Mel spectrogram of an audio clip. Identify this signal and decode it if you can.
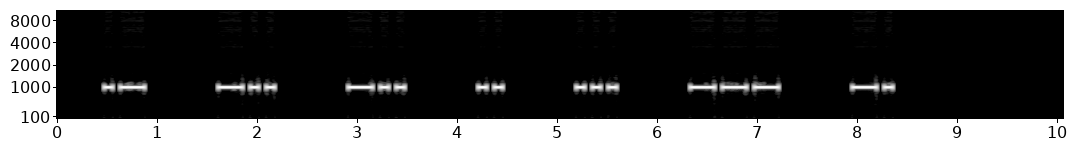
Morse code, heard as a keyed tone, about 15 wpm, spaced as for 8 wpm, 1000 Hz. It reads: ADDISON
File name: 8wpm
